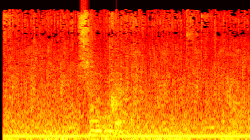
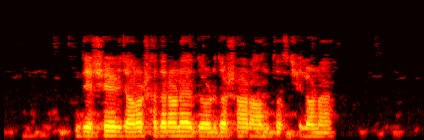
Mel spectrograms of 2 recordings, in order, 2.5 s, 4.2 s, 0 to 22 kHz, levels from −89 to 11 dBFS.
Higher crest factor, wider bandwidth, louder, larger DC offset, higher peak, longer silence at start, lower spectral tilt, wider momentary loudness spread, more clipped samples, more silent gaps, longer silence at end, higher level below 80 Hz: second, 10 dB vs 16 dB; first, 20 kHz vs 7.8 kHz; first, -10 LUFS vs -18 LUFS; neither; first, 0 dBFS vs -4 dBFS; second, 0 s vs 0.35 s; second, -5 dB/octave vs -6.5 dB/octave; second, 4 LU vs 9 LU; first, 0.2% vs under 0.1%; neither; second, 0 s vs 0.9 s; first, -18 dBFS vs -60 dBFS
